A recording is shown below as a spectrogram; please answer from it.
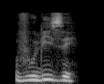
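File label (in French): "vous lisez", French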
